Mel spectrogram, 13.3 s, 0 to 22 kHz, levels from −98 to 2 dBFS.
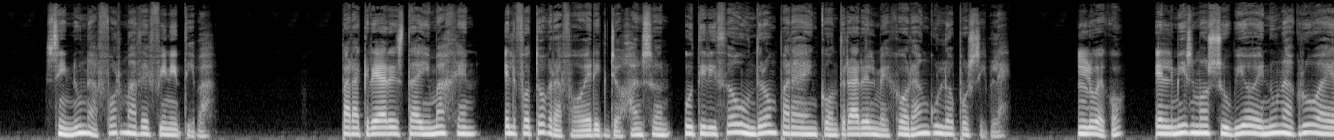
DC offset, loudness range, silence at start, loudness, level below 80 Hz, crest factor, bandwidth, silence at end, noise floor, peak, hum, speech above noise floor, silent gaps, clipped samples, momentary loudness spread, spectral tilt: under 0.1%; 3 LU; 0.5 s; -16 LUFS; -48 dBFS; 14 dB; 18 kHz; 0 s; -57 dBFS; -2 dBFS; none; 43 dB; none; under 0.1%; 10 LU; -6.5 dB/octave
